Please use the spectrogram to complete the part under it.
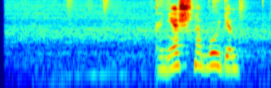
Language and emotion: Russian, neutral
